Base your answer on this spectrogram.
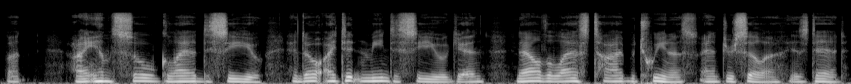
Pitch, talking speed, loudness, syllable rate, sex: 130 Hz, 175 wpm, -17 LUFS, 4.3 syllables/s, male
